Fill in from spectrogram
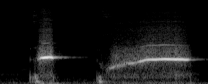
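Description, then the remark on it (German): A person whistles two bird-like notes: a short clear chirp, a brief pause, then a longer tone that slides upward and holds steady before stopping. No one speaks. “Ja, und ich hab gepfiffen.”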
